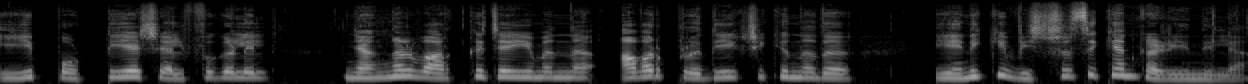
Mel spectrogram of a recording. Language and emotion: Malayalam, disgusted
